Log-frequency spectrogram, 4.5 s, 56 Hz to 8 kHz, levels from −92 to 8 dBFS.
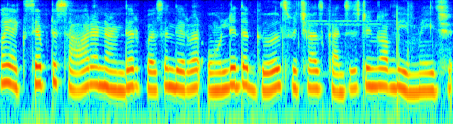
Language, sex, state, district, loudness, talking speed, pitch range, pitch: English, female, Maharashtra, Gondia, -17 LUFS, 240 wpm, 225-255 Hz, 245 Hz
